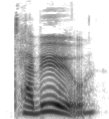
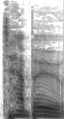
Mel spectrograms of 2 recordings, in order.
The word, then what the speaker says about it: taboo: Or as I say, taboo. You say taboo and I say taboo. Yeah. Taboo or not taboo?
